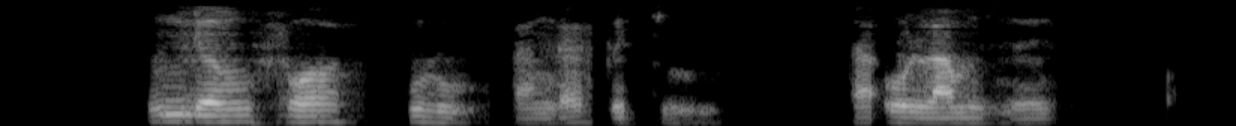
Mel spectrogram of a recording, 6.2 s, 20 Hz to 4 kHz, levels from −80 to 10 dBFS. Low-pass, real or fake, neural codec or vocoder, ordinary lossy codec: 3.6 kHz; fake; codec, 16 kHz in and 24 kHz out, 2.2 kbps, FireRedTTS-2 codec; AAC, 16 kbps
